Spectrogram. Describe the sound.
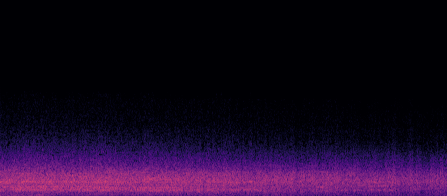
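Dense, sustained applause from a television talent show audience, whose clapping is gauged by a clap-a-meter to pick the winner, steady and loud throughout with no break.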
